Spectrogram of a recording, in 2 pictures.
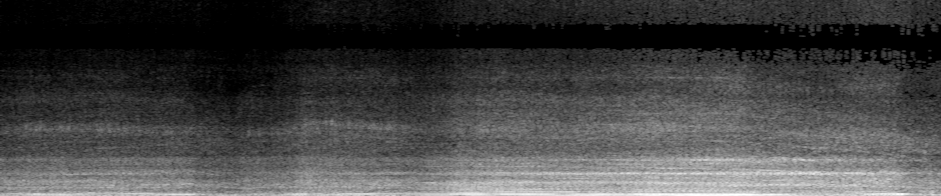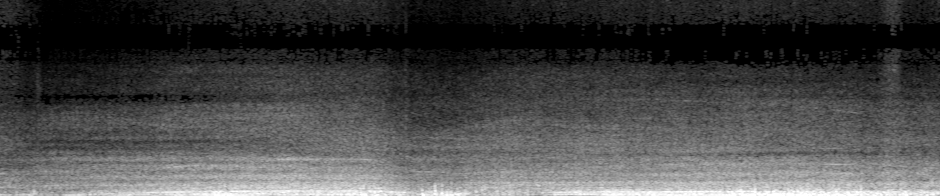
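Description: Diesel engines of heavy loaded log trucks. A steady engine note grows louder over the first dozen seconds, then the revs rise twice in long climbs of several seconds, each dropping off at the top, as a truck pulls away under load.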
